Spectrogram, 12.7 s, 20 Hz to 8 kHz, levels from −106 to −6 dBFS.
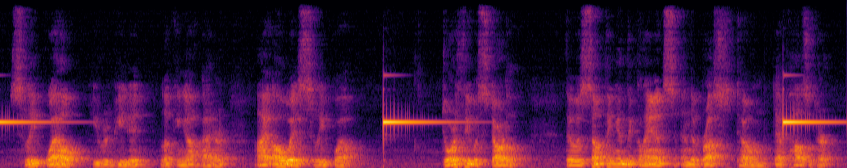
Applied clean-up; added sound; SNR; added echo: none; Piano; 1 dB; reverberation time 0.8 s.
